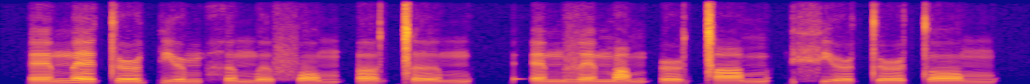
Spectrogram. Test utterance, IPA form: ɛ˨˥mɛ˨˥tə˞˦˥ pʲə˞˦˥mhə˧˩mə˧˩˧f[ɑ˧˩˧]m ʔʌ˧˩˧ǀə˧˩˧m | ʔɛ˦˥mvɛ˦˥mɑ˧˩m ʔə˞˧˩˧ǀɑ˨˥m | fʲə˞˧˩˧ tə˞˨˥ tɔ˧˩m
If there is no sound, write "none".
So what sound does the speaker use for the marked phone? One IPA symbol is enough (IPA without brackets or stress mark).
ɔ˧˩˧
